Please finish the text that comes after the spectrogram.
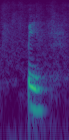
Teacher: ketika bibir bawah bersentuhan dengan bibir atas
